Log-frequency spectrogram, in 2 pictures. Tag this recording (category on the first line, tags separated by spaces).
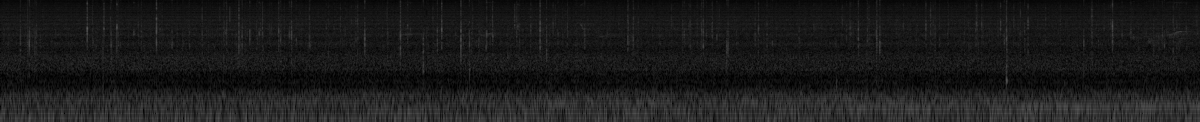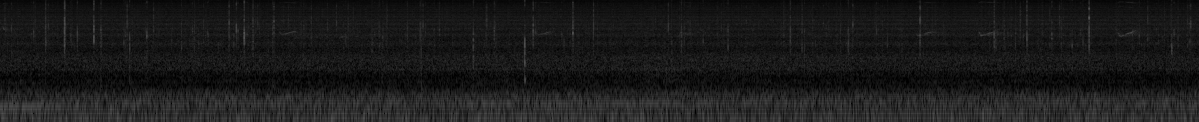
Soundscapes > Nature
alice-holt-forest natural-soundscape nature raspberry-pi soundscape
